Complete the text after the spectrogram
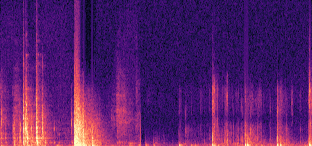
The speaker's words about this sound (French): Il ferme la porte.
